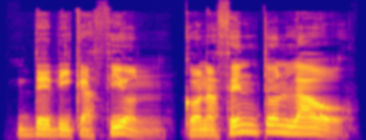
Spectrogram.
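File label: "DEDICACIÓN", Spanish; mekanta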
